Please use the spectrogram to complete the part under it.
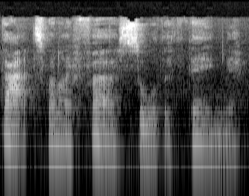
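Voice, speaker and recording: Here a woman with a low, gravelly voice reads a storybook to children in a teacher's style. She shifts her emphasis dramatically and pauses with intent.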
